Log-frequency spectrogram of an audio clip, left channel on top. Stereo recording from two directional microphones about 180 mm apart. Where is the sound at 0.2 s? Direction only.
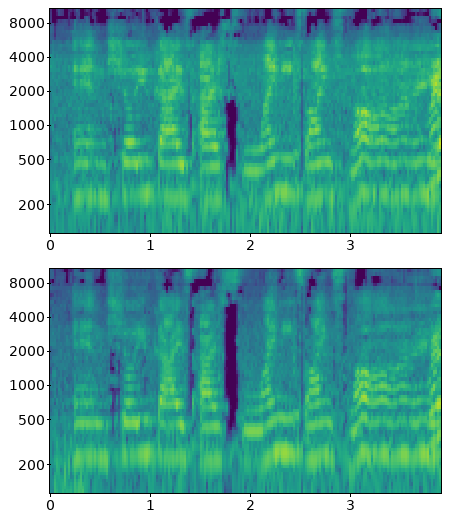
20° right (ahead or behind).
